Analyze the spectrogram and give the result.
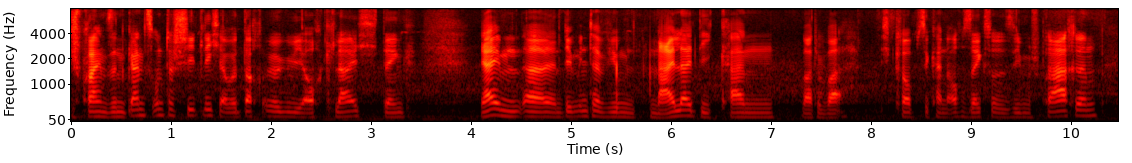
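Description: This man has a bright, sharp tone at medium pitch and a moderate pace. His intonation is fairly even, but his loudness swings widely. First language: Chinese (speaking German). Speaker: podcast host. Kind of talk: casual interview. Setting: outdoors in a park.

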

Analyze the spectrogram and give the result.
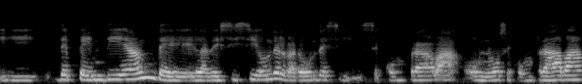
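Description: A woman's somewhat breathy, medium-pitched voice with a Yucatán accent, very slow and nearly pauseless, its intonation fairly even but its loudness swinging widely. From Yucatán, Mexico (Maya village). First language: Yucatec Maya (speaking Spanish). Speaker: finance professor. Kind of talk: interview.

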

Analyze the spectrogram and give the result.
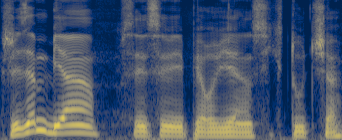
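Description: With a French accent, a man speaks in a dark, mellow tone at a fairly low pitch, his voice moving through very wide pitch swings. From France (Strasbourg, Alsace). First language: French (speaking Spanish). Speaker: radio host. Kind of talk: radio music show presenting. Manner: casual and animated.

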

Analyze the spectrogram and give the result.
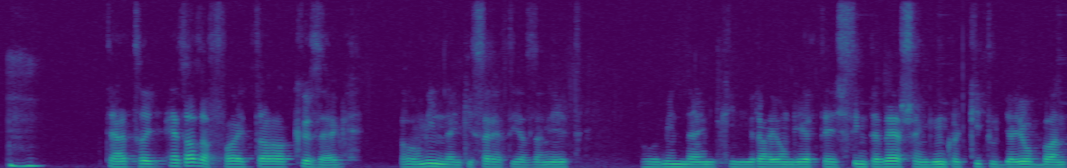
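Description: Fairly slow and flat, a man talks in a monotone. His voice sits at a medium pitch. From eastern Hungary. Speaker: organist and music teacher. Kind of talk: interview.

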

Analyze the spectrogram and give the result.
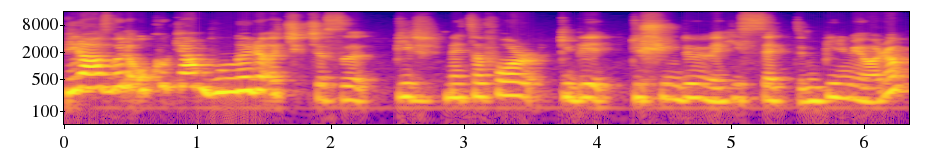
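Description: A woman talks at a fairly slow pace, her pitch swinging very widely, over noticeable background noise. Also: medium pitch for a woman, hardly any pauses. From Turkey, Balıkesir province. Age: 30s. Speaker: podcast co-host. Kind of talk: casual chat.

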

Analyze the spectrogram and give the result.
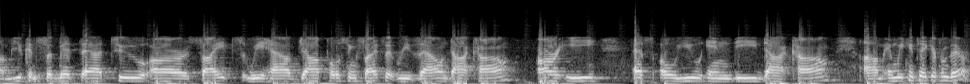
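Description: With music in the background, a man with an American accent speaks at a fairly slow pace in a fairly high, flat monotone, his loudness very even. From Iowa. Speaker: company director. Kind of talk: radio interview. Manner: hesitant with fillers.

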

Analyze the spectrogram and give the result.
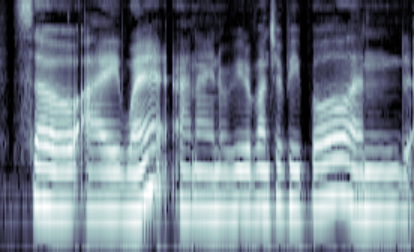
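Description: In a very clean recording with a silent background, a woman speaks with a Spanish accent at a fairly slow pace. Her tone is dark and mellow, and her pitch is fairly low. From Venezuela (Caracas), moved to the US at sixteen. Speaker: professor and filmmaker. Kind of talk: interview. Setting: studio.

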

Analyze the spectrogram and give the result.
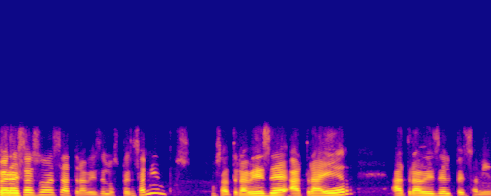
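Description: A woman with a Mexican accent, medium pitch and ordinary pitch variation. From Mexico, Aguascalientes. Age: 30s. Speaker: mountaineer and business coach. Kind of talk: interview.

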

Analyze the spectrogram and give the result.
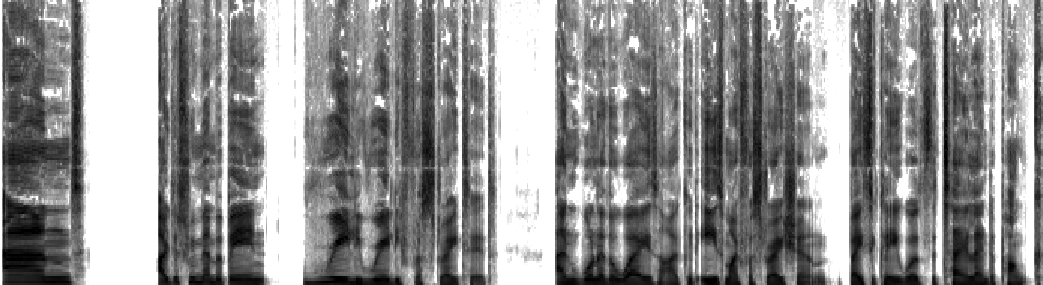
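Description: Her fairly low pitch and ordinary pitch variation come through on a very clean recording with a silent background and a dry, close sound with no echo, spoken by a woman. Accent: East Midlands. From England, Leicester. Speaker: advertising creative director. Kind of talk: interview.

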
